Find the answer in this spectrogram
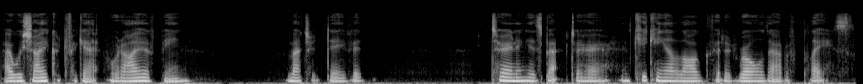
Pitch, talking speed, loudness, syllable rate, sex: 155 Hz, 180 wpm, -19 LUFS, 5.4 syllables/s, female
